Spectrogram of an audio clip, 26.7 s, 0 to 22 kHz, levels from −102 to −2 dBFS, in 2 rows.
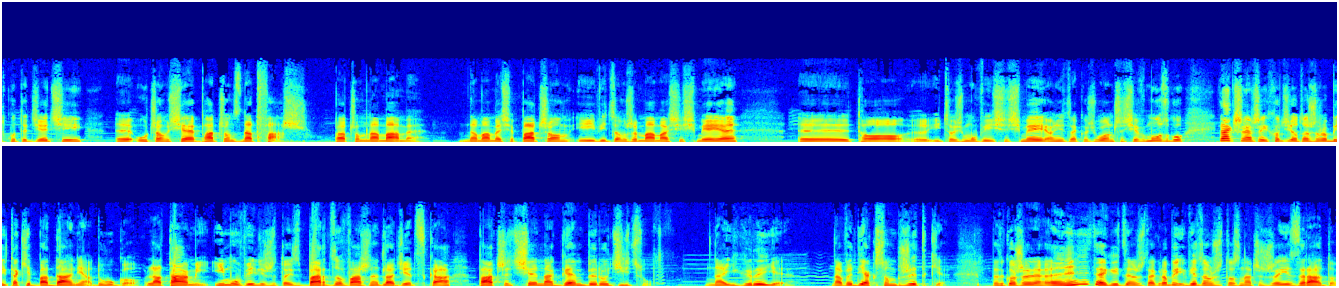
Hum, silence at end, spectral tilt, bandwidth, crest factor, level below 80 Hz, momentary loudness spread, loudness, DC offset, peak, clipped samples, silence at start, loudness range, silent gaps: none; 0 s; -5.5 dB/octave; 12.5 kHz; 20 dB; -54 dBFS; 12 LU; -20 LUFS; under 0.1%; 0 dBFS; under 0.1%; 0 s; 5 LU; none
